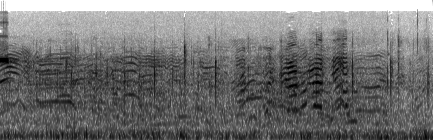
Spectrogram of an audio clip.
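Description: Voices calling and shouting across a lacrosse field during play, with many short calls from players and spectators overlapping.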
